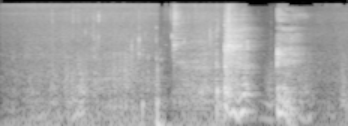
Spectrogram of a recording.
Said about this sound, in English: Excuse me, let me get that. Sit to clear my throat here.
